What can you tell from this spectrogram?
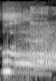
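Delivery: very high shouted roar; officer roaring at the doctor; pained roar. Retold or imitated. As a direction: roar through the pain. Clawing at doctor in pain.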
